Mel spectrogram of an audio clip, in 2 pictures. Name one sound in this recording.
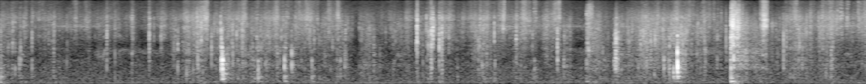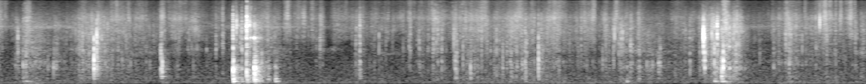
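Hands crumble chalky lumps into powder with soft crunching.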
